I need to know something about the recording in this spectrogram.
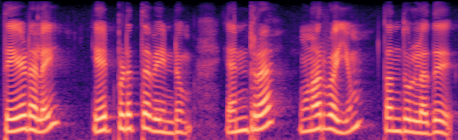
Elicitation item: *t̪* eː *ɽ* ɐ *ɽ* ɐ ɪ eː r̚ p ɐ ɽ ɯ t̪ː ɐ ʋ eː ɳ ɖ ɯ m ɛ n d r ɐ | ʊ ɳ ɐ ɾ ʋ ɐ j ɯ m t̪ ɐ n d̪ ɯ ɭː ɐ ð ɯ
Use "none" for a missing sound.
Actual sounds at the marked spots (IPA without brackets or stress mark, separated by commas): t̪, ɽ, l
